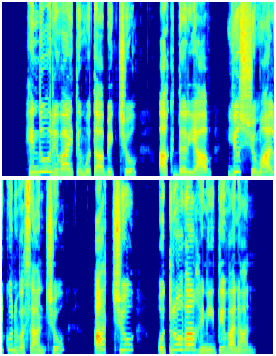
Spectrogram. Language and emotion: Kashmiri, neutral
